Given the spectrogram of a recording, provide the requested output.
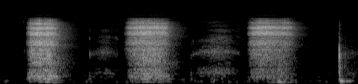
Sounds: Sniff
